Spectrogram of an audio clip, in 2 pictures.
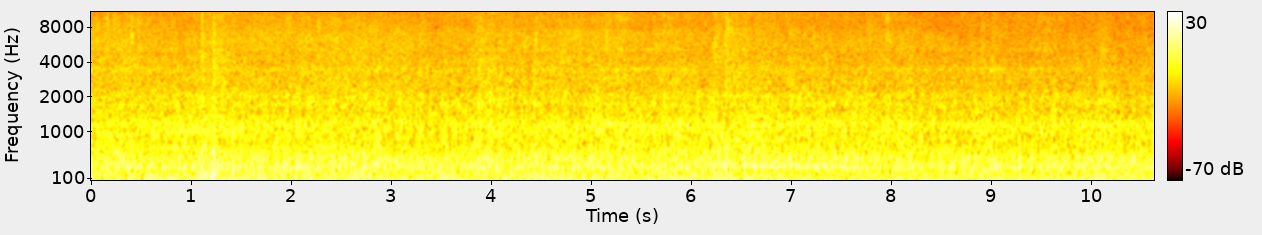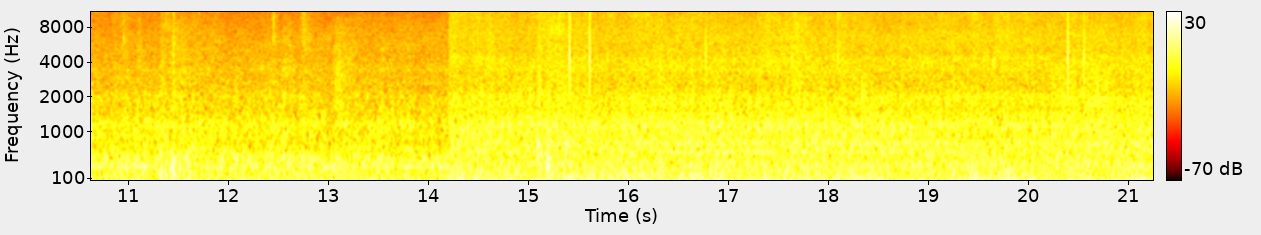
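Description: Running noise of an Indian Railways sleeper coach at speed: a steady rumble with wheels clattering over the rails. About 14 seconds in it turns louder and sharper, with crisp clicks on top.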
